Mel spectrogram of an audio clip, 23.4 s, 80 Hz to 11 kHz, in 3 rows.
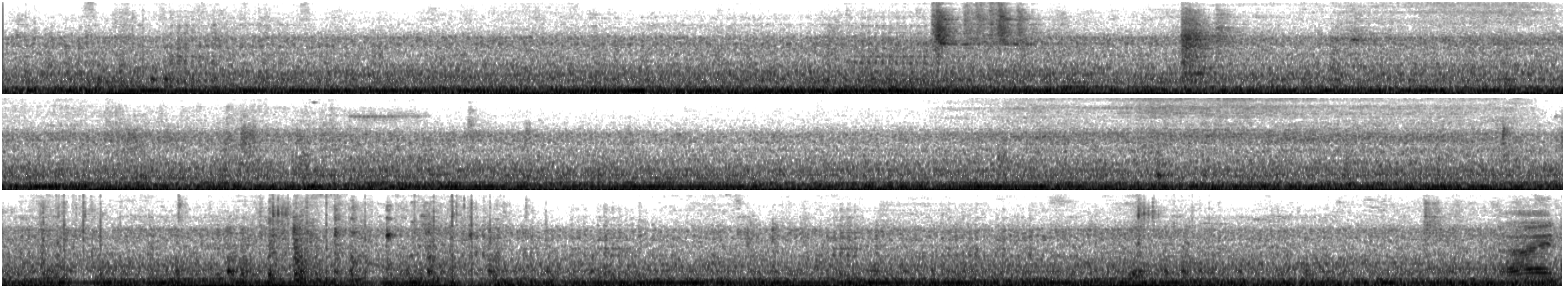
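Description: Doosan DX55 mini excavator's diesel engine running steadily under working load as the hydraulic arm swings and dumps, heard from inside the cab, with the low drone swelling and easing as the load changes. A few sharp knocks about five seconds in and again near seventeen seconds.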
